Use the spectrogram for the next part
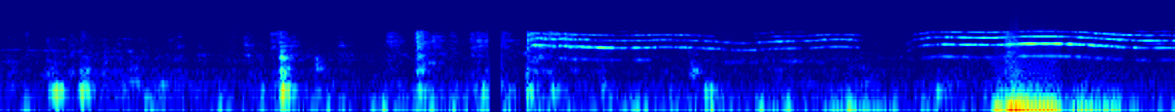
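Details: Orange house cat with its head stuck in an automatic litter box, caught on CCTV. Clattering knocks and thumps come first, then long, drawn-out, wavering meows: two sustained cries, the second rising and falling before fading.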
